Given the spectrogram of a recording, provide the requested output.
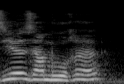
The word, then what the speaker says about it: yeux amoureux: In the example that Nathalie created, les yeux amoureux, the loving eyes, you'll hear that X from Y-E-U-X, yeux, you hear that X in liaison. But now it's not an X as we would pronounce it. Phonetically, X becomes a Z in liaison.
